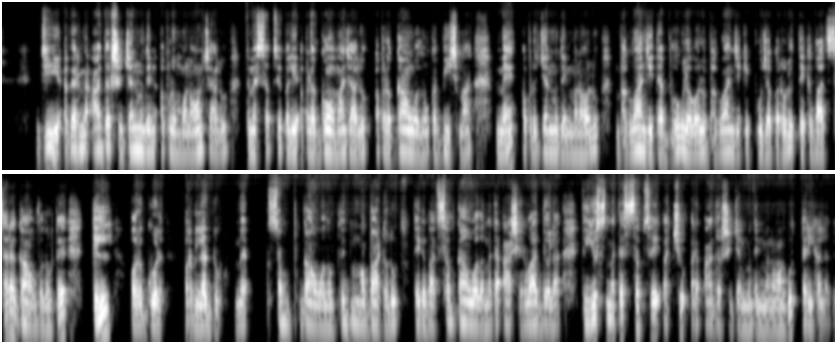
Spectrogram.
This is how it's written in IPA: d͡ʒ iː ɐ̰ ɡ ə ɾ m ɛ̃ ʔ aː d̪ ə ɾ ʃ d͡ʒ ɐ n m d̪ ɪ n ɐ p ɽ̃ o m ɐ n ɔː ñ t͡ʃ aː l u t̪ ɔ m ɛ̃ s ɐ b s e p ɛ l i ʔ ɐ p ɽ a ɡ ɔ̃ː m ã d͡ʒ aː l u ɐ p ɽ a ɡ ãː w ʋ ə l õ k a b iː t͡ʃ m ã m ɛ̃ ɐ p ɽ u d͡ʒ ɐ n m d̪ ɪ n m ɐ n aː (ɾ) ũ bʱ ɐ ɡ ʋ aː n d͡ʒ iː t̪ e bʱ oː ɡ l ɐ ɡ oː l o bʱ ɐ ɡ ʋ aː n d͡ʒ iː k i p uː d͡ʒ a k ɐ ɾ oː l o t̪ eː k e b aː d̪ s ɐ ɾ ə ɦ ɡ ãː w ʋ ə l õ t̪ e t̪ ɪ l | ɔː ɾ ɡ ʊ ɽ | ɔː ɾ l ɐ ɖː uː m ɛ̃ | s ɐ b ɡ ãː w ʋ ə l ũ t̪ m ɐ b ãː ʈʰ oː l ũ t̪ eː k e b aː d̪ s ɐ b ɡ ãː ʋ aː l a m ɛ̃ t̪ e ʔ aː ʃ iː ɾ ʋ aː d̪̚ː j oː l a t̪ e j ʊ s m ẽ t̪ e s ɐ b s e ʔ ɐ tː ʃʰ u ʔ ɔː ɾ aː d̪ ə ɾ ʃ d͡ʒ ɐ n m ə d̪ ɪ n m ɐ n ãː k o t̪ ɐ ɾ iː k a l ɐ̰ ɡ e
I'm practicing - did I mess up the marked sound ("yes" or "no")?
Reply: yes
